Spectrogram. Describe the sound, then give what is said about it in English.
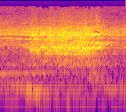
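Another car's tires skid with a loud, sustained squeal over a low engine rumble on an airport road, rising and holding for about two seconds before easing off. “watch out. There's another car coming in.”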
